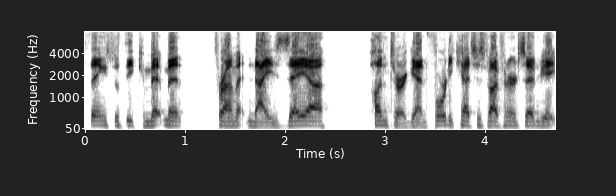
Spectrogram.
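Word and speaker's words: Zah: name is spelled and according to the Cal website it rhymes with Isaiah that's how you say nah Hunter is in the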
